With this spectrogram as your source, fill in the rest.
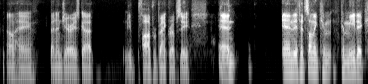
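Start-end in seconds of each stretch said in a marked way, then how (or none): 0.1-3.7 dead-serious, grave, low, sober delivery. Showing how he delivers serious news, like a bankruptcy, real serious. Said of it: "I'll just get down all real serious".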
